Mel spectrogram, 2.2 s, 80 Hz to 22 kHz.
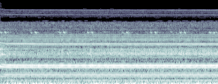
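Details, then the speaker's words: Toro Z-Master mower with Kohler EFI, suspected clogged injectors, after harness jiggling restored the electric fuel pump; constant even hum until pressure reaches 40 PSI then stops; electric fuel pump priming normally. "When it pressurizes to 40 PSI, it stops."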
